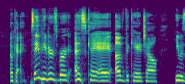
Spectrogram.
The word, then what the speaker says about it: SKA: Do you say SKA or do you say SKA? You pronounce the letters. Okay. St. Petersburg SKA of the KHL.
